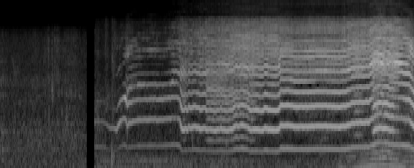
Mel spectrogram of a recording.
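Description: A domestic cat giving one long, loud meow of about four and a half seconds, starting about a second and a half in, its pitch wavering up and down before it breaks off.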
